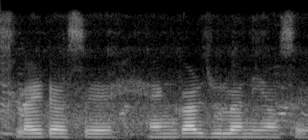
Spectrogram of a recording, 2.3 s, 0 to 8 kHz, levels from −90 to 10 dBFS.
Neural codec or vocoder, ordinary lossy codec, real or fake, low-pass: none; none; real; 7.2 kHz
